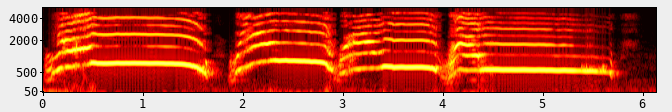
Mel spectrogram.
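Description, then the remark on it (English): Stray cats yowl in mating season on a summer night in Flora, Indiana, in four long, drawn-out cries, each rising and then sagging in pitch with a strained, wailing tone. The calls are loud and follow one another closely, with no talking. “And so I can remember lying on the Davenport and on a summer night with the window open and listening to the cats singing their arias of passion.”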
